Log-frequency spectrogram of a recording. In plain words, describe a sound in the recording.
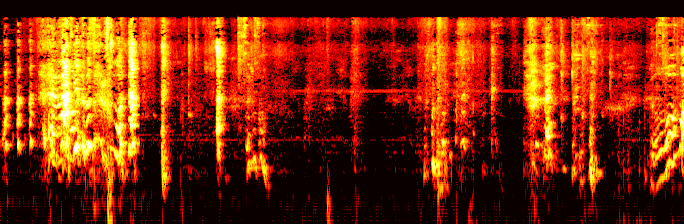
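Two women laugh loudly nearby.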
